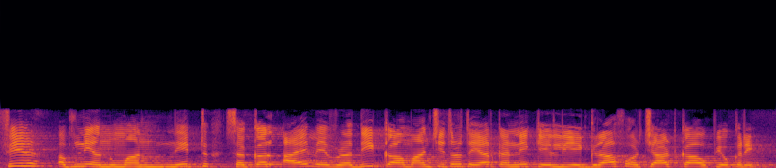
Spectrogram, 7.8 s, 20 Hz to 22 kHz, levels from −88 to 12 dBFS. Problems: echo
